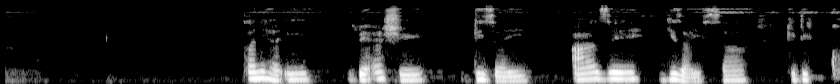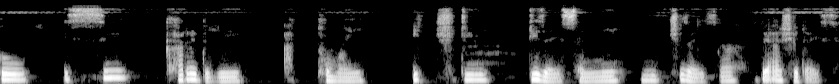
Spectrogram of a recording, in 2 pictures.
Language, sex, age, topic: Gamo, female, 25-35, government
